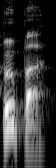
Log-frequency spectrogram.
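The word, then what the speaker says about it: Boopa: Um how do you spell it? What's the ticker? Uh B O O P A. Uh, Bupa.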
